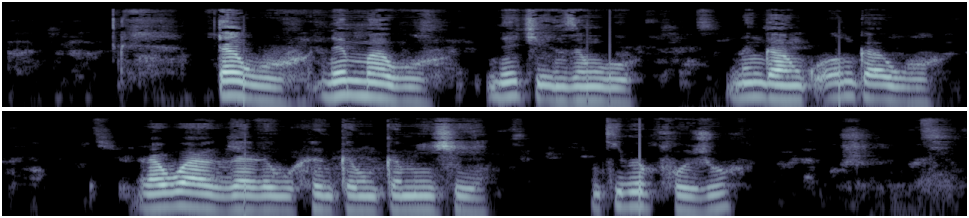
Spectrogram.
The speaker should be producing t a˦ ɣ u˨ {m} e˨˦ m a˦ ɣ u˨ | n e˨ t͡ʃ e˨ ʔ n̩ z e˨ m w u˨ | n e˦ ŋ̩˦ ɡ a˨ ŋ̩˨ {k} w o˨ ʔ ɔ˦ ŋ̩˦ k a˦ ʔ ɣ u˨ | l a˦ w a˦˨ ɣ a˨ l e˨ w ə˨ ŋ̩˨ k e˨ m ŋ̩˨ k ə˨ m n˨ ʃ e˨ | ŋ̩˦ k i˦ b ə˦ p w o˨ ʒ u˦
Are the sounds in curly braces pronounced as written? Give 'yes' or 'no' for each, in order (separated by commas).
no, yes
